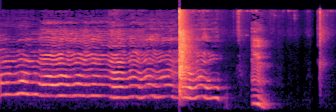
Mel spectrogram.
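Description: A singing voice holds one long, high, wordless note, steady at first and then wavering with vibrato. A sharp click cuts in a little past two seconds, and near the end a short vocal sound slides down in pitch.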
